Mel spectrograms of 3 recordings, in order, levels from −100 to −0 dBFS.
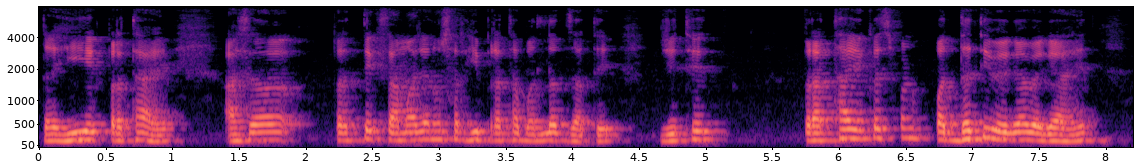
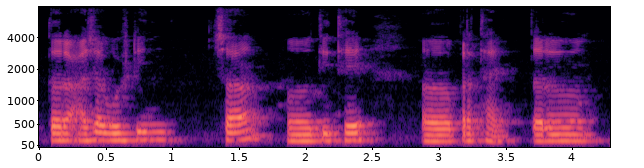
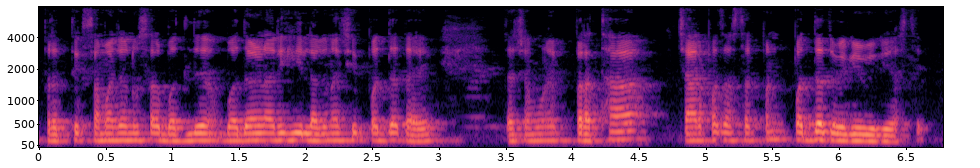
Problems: constant background noise, background conversations at intervals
